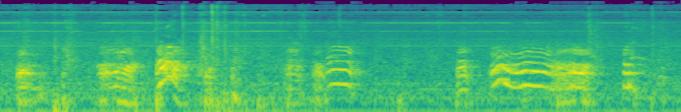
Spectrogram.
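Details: Labrador Retriever wrestling with a vacuum cleaner, wanting to be sucked up by it; short harmonic barks and yips in uneven bursts, some rising then falling, with vacuum motor hum underneath.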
